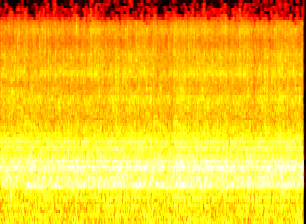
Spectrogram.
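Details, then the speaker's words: Shallow-well pump in Florida, unused for a year and run on solar power, with water running through the pump and tank to check it keeps its prime: a quiet, even motor hum with a faint water hiss, no surging or rattle; running normally. "i'm gonna let that water run through the pump and tank see if it keeps its prime just let it run for a while see if the uh the well itself the shallow well still has that pocket of water"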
